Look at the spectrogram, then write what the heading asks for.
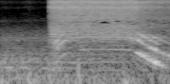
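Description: Pneumatic air socket impact wrench, part of a ship's mechanical tool kit, kicks on abruptly and runs steadily with a loud hissing whir and shifting motor pitch for over a second.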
